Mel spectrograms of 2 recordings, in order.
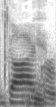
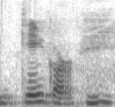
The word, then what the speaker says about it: Geiger: A lot of people pronounce it Geiger, but it's actually Geiger.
